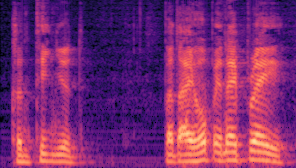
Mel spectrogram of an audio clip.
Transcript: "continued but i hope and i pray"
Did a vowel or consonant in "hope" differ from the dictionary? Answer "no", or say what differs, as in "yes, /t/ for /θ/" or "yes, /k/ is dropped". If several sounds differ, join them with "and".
no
